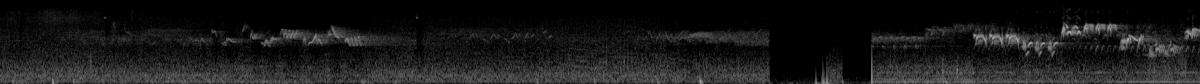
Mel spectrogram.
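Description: Songs of a Wilson's Warbler and a warbling vireo: bright, quick chirping phrases, faint at first and louder toward the end, broken by a short gap of near silence partway through.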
